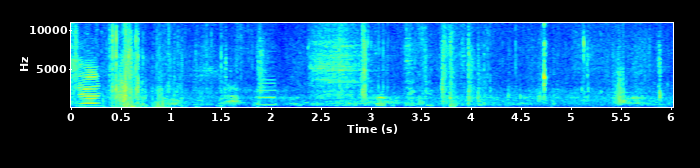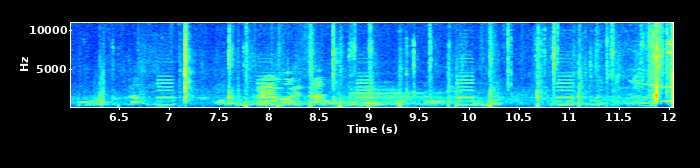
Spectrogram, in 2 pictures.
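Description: Voices of people at a ski race course talking and calling out, with short, evenly pitched beeps repeating through.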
